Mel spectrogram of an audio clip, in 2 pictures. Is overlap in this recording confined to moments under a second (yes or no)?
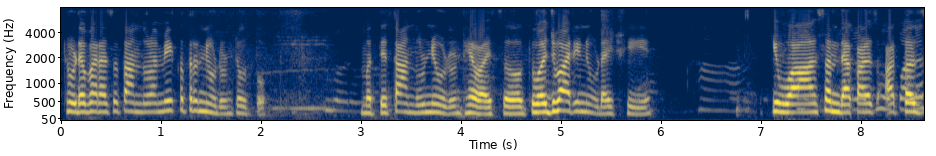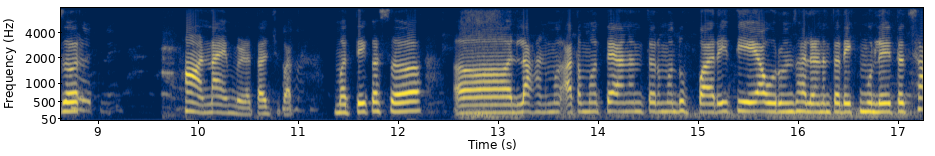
no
